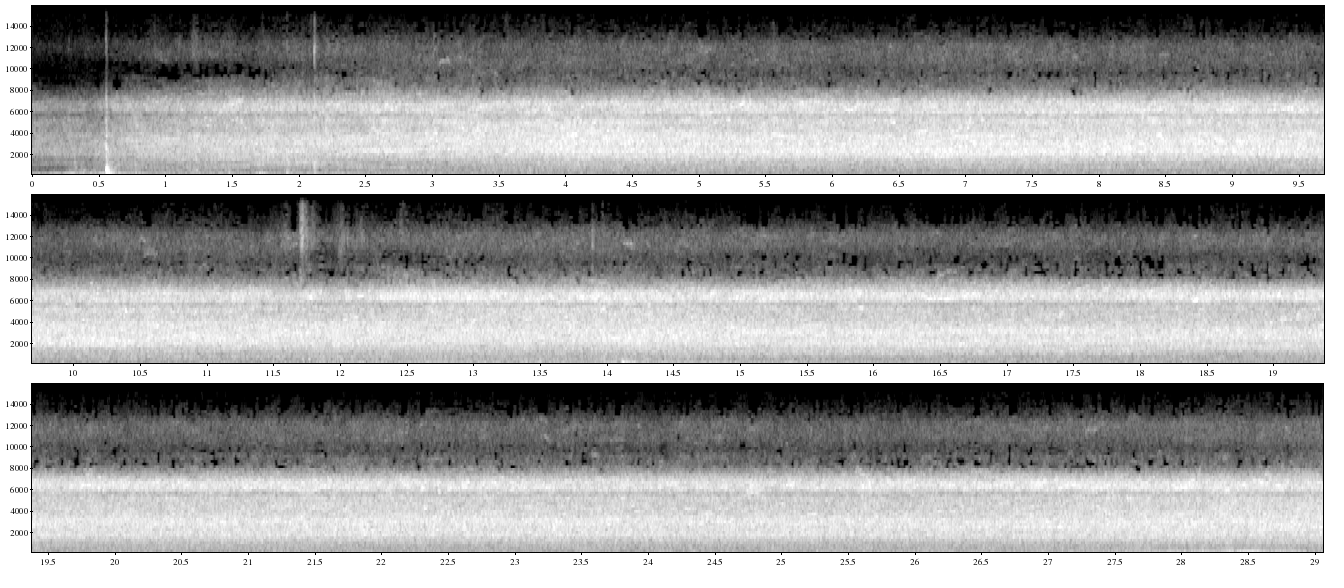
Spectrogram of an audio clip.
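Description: A large flock of European starlings flying over, their massed calls blending into one dense, even hissing rush that swells over the first few seconds and then holds steady.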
